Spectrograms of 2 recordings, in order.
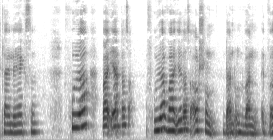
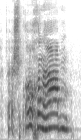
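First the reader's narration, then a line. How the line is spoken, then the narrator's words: Croaking raven. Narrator (German): krächzte der Rabe Abraxas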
